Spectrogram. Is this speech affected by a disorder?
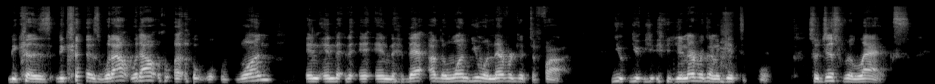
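Yes: stuttering; stuttered all life since childhood, volunteered for public speaking in high school and college; here repeated sounds, repeated words, prolonged sounds.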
